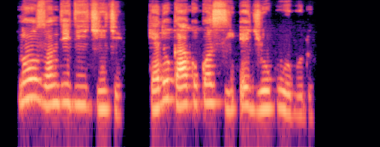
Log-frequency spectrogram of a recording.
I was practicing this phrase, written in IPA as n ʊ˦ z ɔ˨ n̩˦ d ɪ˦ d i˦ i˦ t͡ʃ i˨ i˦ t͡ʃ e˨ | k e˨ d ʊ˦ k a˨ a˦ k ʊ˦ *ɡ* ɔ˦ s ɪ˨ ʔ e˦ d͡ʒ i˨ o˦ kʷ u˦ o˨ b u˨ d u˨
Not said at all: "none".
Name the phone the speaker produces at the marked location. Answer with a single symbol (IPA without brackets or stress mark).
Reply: k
